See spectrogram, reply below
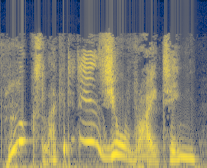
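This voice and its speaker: A woman voicing an anguished, highly strung duchess in a storybook reading, pleading and breathless in a melodramatic way. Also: wildly swooping pitch, moderate pace, darkish tone, husky, full character voice. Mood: reproachful.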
